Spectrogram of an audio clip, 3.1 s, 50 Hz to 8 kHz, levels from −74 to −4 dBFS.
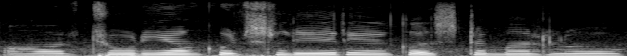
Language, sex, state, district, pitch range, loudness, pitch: Hindi, male, Chhattisgarh, Raipur, 245-265 Hz, -13 LUFS, 260 Hz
